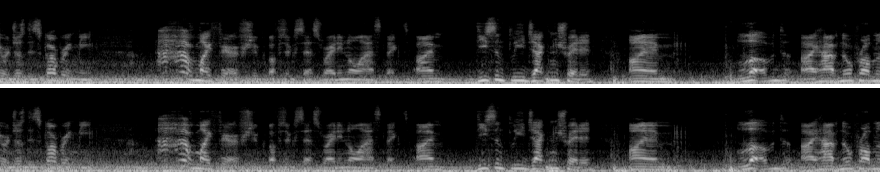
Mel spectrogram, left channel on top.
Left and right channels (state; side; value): normal; both; correlation 0.73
